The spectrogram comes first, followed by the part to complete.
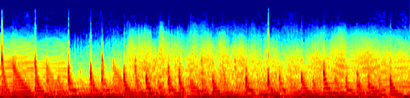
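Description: Electronic techno music playing: a steady, droning low bass with fast repeated synth notes over it.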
